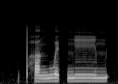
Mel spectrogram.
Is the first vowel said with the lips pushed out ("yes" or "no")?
no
